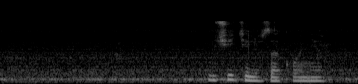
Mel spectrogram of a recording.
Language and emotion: Russian, neutral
